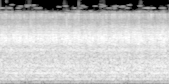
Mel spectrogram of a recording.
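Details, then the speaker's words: Atlas Craftsman lathe after shimming to fix tumbler gear lash, run with the feed engaged under load: even, steady gear whir with a light ratcheting texture and no rise in clatter; normal gear train. "ah that sounds better doesn't it I think it's sounding pretty good now"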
